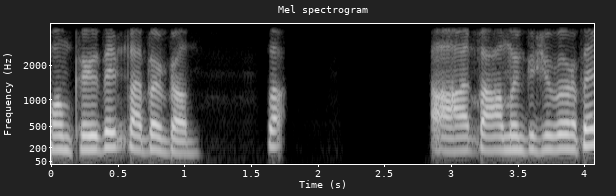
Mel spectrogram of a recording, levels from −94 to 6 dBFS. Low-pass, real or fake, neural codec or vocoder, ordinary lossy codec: 3.6 kHz; fake; autoencoder, 44.1 kHz, a latent of 192 numbers a frame, MeloTTS; none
